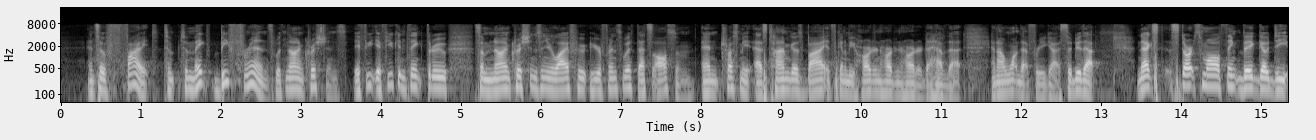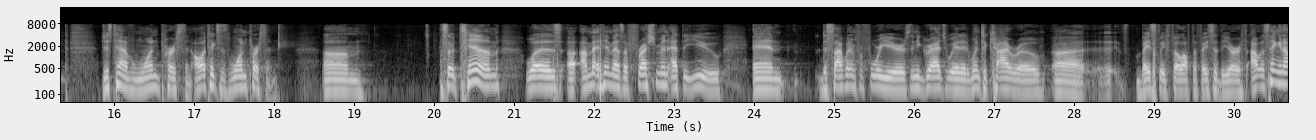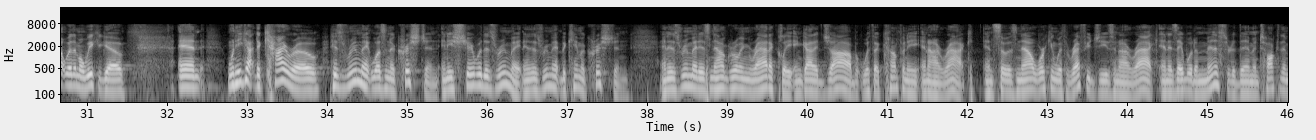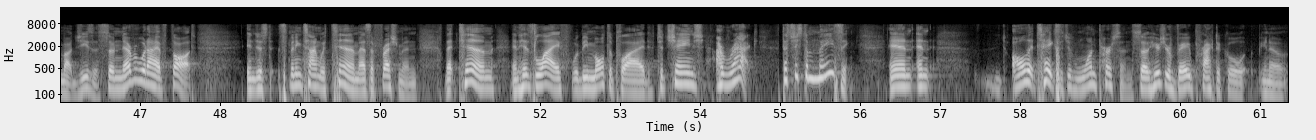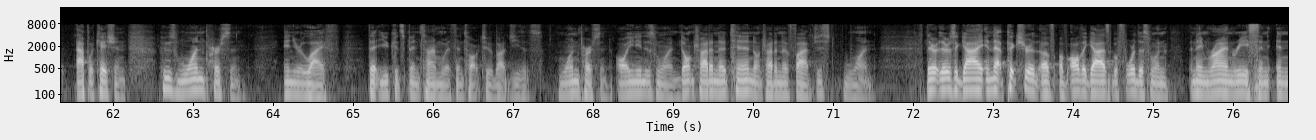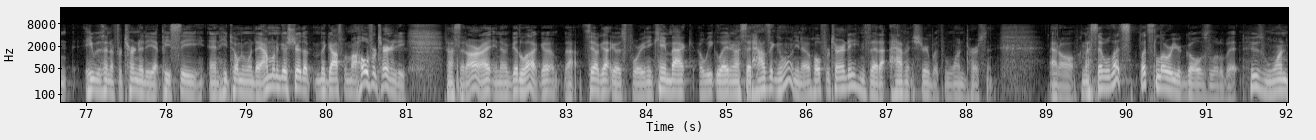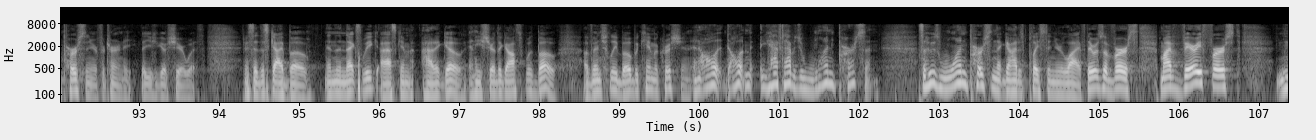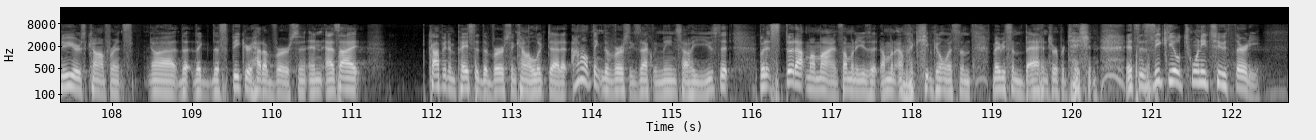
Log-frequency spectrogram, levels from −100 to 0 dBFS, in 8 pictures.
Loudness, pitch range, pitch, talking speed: -26 LUFS, 110-145 Hz, 125 Hz, 245 wpm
